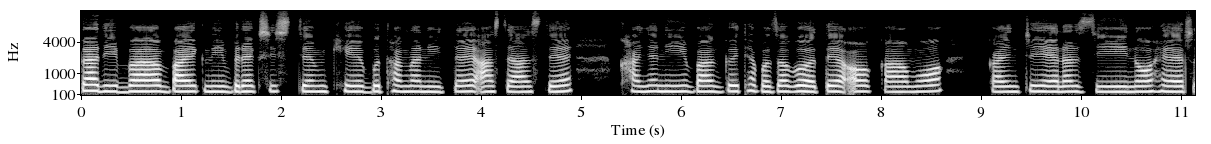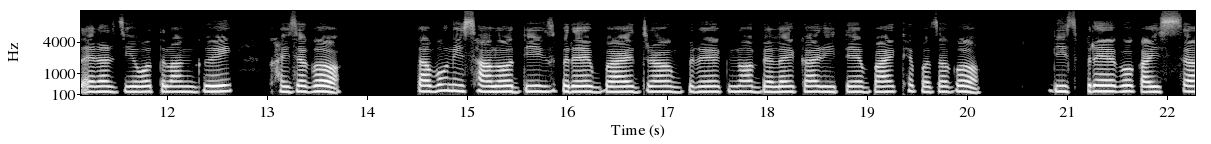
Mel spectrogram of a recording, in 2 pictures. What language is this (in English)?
Kok Borok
